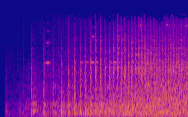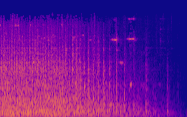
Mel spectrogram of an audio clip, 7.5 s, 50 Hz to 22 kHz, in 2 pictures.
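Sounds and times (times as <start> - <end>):
metal gear chains rolling: 1.5 - 6.4.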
